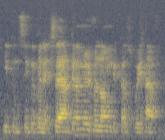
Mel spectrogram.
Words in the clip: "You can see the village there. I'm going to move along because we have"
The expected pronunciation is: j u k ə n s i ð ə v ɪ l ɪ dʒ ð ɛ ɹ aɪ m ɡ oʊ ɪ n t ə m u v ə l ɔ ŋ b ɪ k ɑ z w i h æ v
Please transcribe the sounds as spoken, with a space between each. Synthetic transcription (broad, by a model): j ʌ k ə n s i ð ə v ɪ l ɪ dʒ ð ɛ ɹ aɪ m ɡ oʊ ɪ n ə m u v ə l ɔ ŋ b ɪ k ɑ z w i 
